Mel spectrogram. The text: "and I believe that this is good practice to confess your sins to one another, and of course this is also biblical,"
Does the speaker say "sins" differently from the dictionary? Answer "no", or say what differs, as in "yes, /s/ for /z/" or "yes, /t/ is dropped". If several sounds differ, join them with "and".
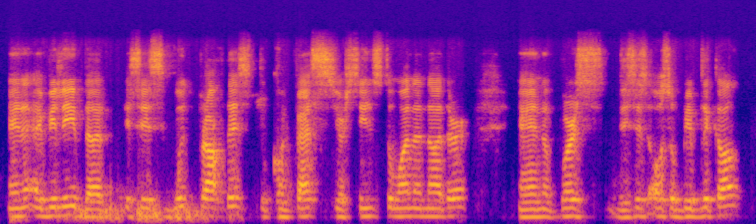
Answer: yes, /s/ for /z/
